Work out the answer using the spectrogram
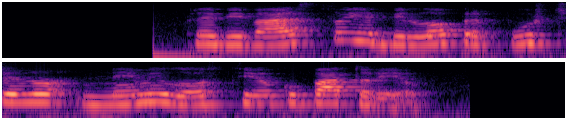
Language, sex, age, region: Slovenian, female, 18-29, Abroad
